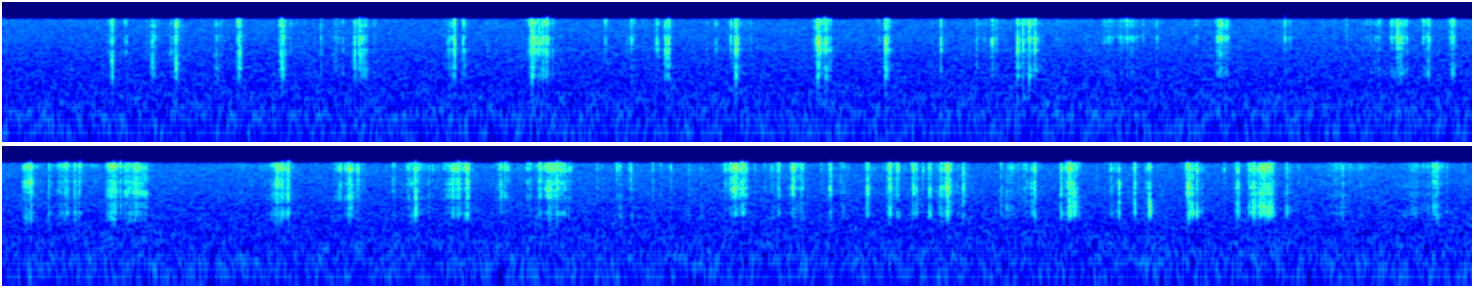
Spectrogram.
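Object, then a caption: Two small foam cubes. Two small, solid white foam cubes are rubbed and pressed edge to edge between fingers with long nails. The result is a quiet, steady stream of short, crisp, bright squeaks and crackles with almost no low end. Each one stops instantly, with no ring.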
